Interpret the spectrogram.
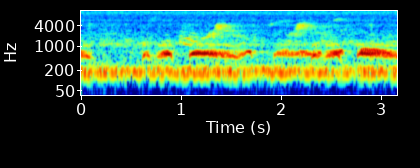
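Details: Brief burst of cooing from a young male Thai hybrid spotted dove during pairing: a few quick clipped coos then longer mellow ones, over a steady low hum.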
